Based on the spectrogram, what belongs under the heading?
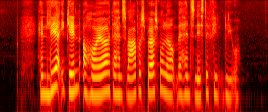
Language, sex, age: Danish, female, 28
